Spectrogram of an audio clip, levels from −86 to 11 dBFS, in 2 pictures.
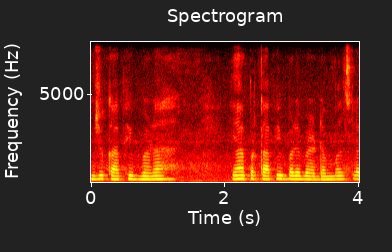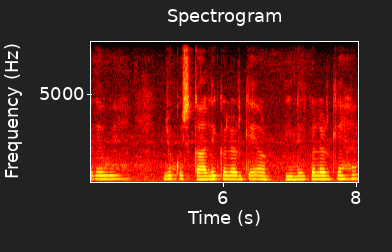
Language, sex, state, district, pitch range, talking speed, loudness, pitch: Hindi, female, Uttar Pradesh, Muzaffarnagar, 180-200 Hz, 170 wpm, -16 LUFS, 190 Hz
